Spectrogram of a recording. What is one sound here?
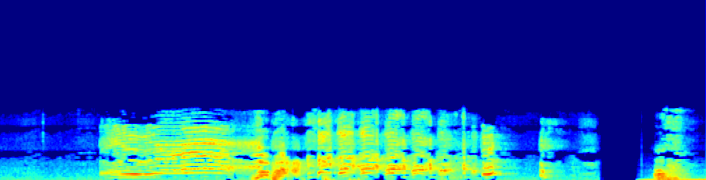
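A baby shrieks with laughter close by.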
